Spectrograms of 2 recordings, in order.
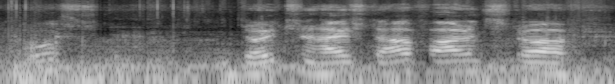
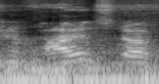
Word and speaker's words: Varnsdorf: In German it's Warnsdorf, right? In Germany it's Warnsdorf with a W and in Czech Varnsdorf with a V. That's the only difference.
